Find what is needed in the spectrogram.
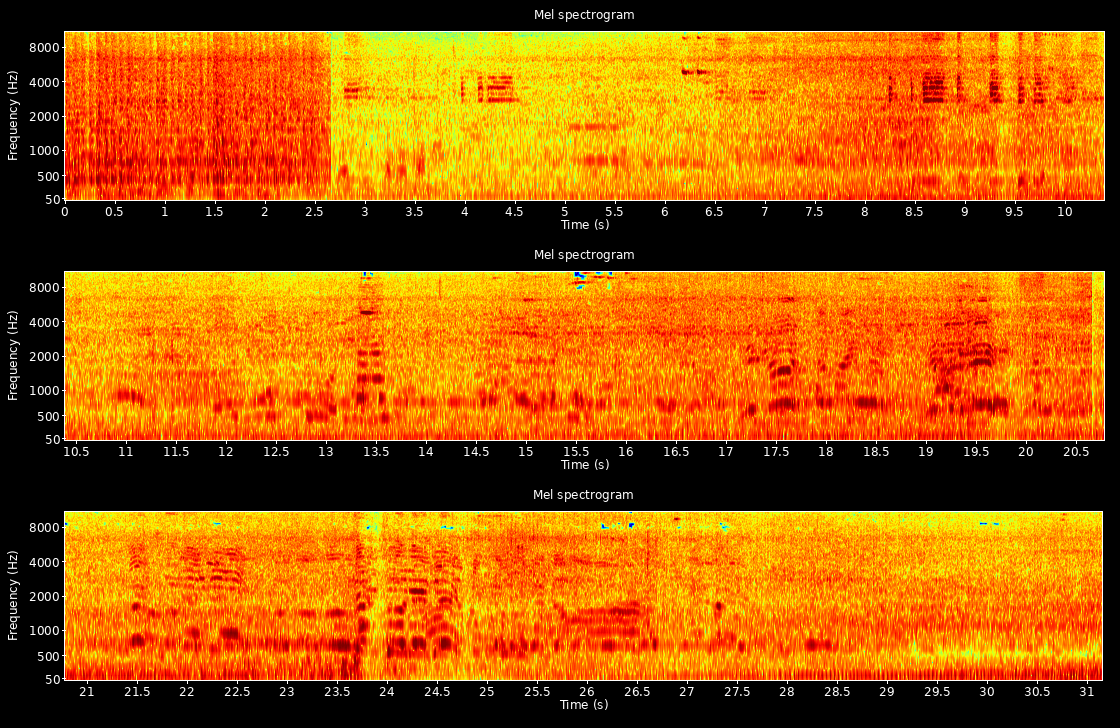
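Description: Dhol drumming that stops sharply about two and a half seconds in, followed by a busy road: vehicle engines running, horns honking and people's voices.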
